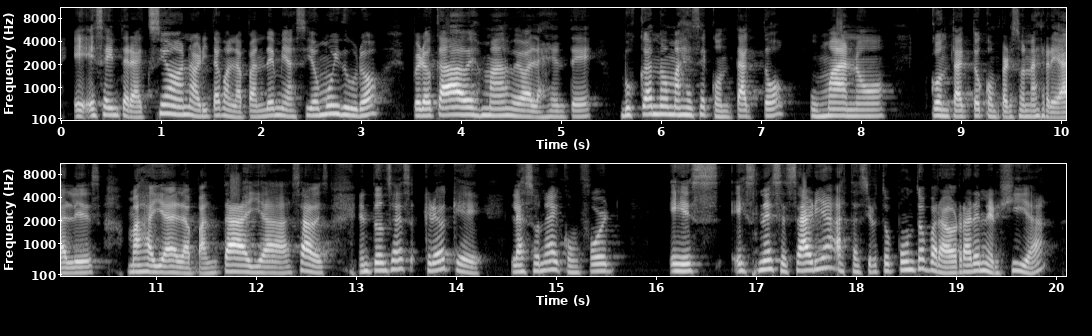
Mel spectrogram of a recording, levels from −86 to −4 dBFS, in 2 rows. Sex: female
